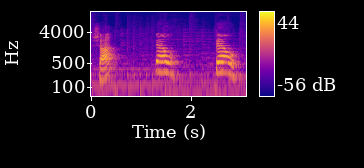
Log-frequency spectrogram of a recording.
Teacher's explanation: Ditongo, então eu tenho ali duas vogais, só que uma acaba sendo mais fraca, eu chamo de semivogal, na mesma sílaba. Eu tenho duas ali na mesma sílaba, eu chamo de ditongo.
